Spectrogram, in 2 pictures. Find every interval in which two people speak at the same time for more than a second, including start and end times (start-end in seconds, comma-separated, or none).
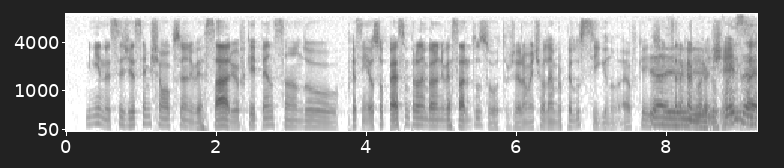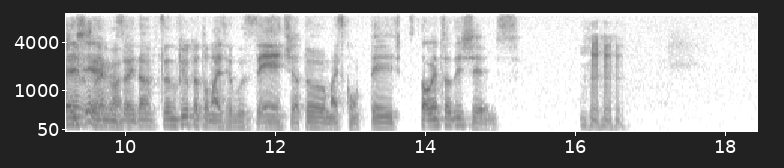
7.8-10.0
